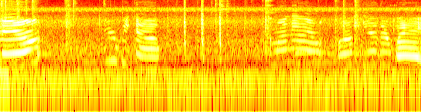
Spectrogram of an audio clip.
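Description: A cat meowing several times, short drawn-out meows that rise and fall in pitch, over a low steady rumble.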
